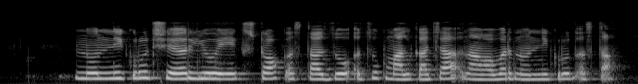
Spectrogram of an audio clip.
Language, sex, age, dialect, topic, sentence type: Marathi, female, 18-24, Southern Konkan, banking, statement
